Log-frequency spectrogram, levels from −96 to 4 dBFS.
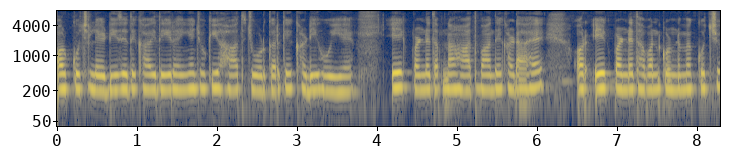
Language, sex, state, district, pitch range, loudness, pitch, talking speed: Hindi, female, Delhi, New Delhi, 210-220 Hz, -17 LUFS, 215 Hz, 215 wpm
